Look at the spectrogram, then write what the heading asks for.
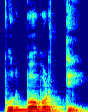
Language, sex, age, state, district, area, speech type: Odia, male, 45-60, Odisha, Balasore, rural, read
